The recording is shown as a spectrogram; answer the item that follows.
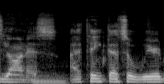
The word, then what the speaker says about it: Giannis: Anyway, I don't think it's Giannis. It's Giannis. I think that's a weird way to spell Giannis. So The G is silent.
